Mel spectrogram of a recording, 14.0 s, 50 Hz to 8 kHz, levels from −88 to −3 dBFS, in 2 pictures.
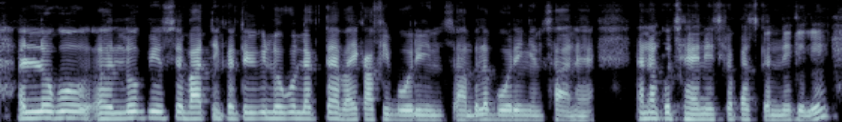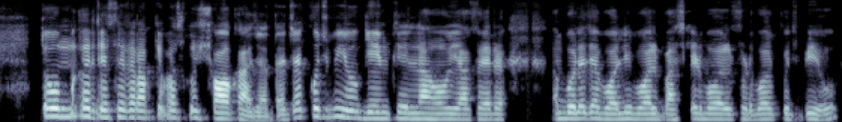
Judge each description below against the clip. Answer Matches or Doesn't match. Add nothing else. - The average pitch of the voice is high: Doesn't match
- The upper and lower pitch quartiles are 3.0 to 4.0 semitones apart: Matches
